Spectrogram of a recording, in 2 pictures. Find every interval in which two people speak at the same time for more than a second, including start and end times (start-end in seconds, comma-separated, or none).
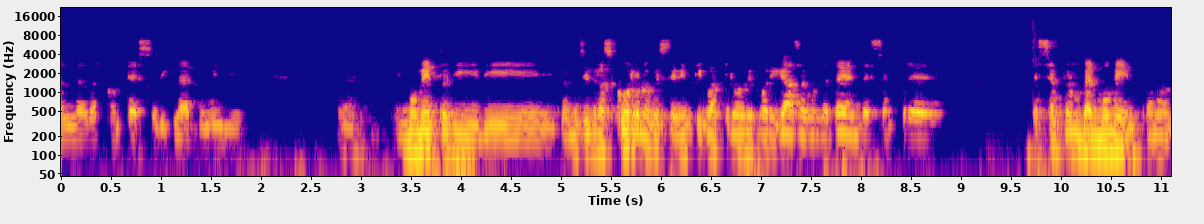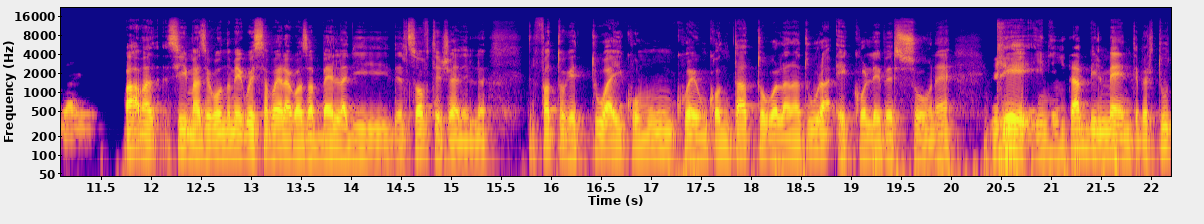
none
